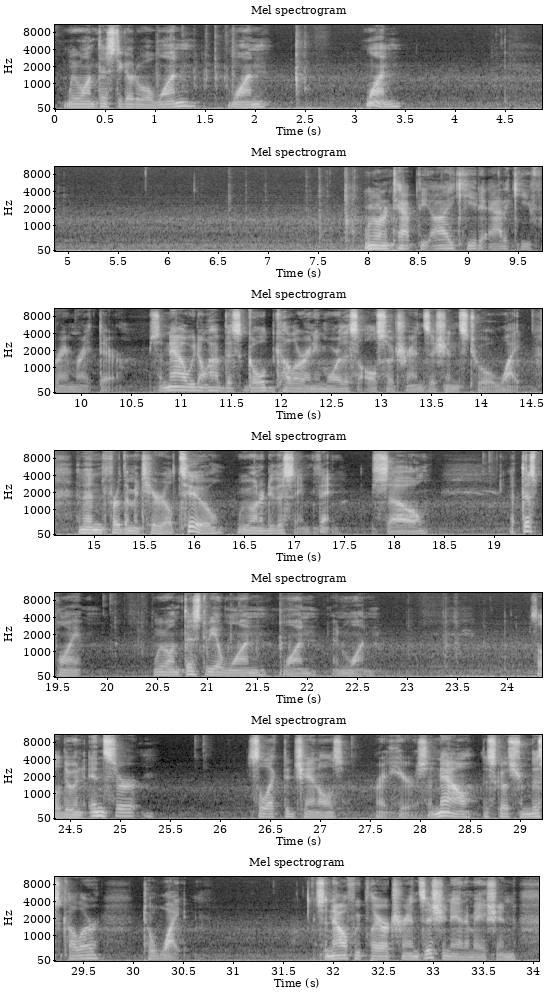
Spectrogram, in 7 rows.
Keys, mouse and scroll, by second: 9.9 click, 14.4 click, 18.8 click, 26.1 scroll down 5, 26.7-27.3 scroll up 1, 27.3 click, 27.3 scroll up 1, 33.9 click.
